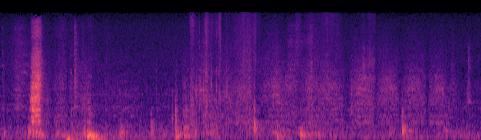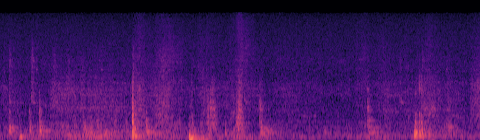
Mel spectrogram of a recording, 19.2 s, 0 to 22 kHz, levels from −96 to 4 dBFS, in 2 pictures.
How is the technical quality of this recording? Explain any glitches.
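No technical faults are audible anywhere in the recording, so there are no glitches to explain.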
